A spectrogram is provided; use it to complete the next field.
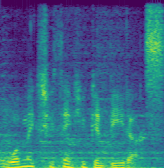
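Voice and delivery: whispered. A game narrator voices a woman just behind the listener's ear, whispering. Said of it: "and whispering just behind your ear".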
